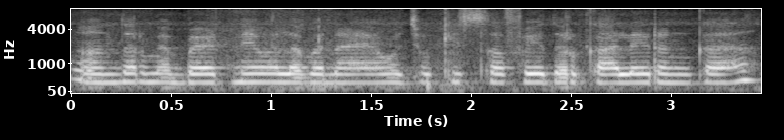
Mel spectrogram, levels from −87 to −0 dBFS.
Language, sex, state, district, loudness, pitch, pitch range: Hindi, female, Jharkhand, Garhwa, -15 LUFS, 275 Hz, 270-275 Hz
